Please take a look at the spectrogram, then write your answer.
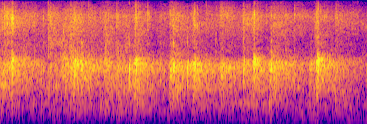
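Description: Crowd at a sports gala in Mielec applauds in a brief, dense burst of steady clapping.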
